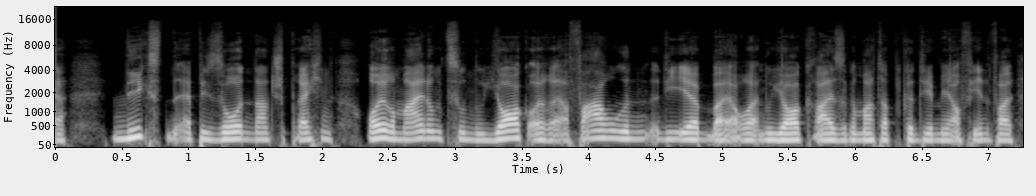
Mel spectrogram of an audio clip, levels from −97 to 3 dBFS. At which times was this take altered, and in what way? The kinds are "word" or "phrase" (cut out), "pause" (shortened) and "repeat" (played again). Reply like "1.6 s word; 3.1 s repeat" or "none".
1.6 s word; 5.3 s word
